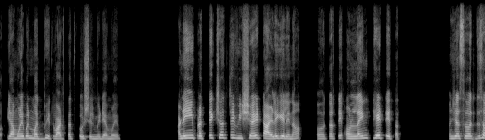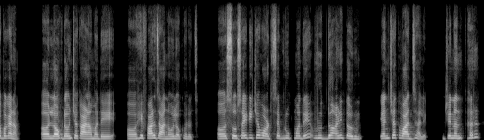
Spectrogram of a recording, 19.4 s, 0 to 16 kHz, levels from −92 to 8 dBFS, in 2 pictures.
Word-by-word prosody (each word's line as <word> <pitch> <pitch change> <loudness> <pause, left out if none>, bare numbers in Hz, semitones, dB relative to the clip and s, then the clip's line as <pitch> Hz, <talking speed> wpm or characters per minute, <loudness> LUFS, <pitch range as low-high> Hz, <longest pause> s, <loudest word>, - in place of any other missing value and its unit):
यामुळे 245 0 0
पण 265 0 -1
मतभेद 235 0 -4
वाढतात 215 0 -2 0.2
सोशल 225 -1 -5
मीडियामुळे. 200 -1 -8 1.2
आणि 270 +4 +4
प्रत्यक्षात 285 +4 -1
जे 320 - 0
विषय 270 0 +3
टाळले 240 -2 +5
गेले 255 -4 +2
ना 240 +3 -6 0.4
अ, 225 +1 -8
तर 245 - -3
ते 280 - -1
ऑनलाईन 245 +4 +1
थेट 290 0 +5
येतात. 235 -3 0 1.0
म्हणजे 240 +1 -1
असं 255 0 +1
जसं 275 +2 0
बघा 270 +1 +3
ना - - 0 0.5
अ, 245 0 +4
लॉकडाऊनच्या 250 +3 +3
काळामध्ये 230 -2 +2 0.3
अ, 230 0 -2
हे 275 +1 -1
फार 270 0 +5
जाणवलं 230 -3 +1
खरंच 210 -4 -11 0.4
अ, 245 +1 0
सोसायटीच्या 280 +3 +4
WhatsApp 260 -1 -2
ग्रुपमध्ये 270 +4 -4
वृद्ध 270 -2 -5
आणि 280 0 0
तरुण, 235 -5 -1 0.4
यांच्यात 290 +4 -1
वाद 250 -5 +4
झाले. 200 -2 -6 0.4
जे 270 - 0
नंतर 270 +5 -2
250 Hz, 135 wpm, -23 LUFS, 230-275 Hz, 1.2 s, टाळले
